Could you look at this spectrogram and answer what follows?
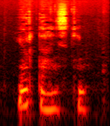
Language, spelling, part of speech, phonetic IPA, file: Polish, jordański, adjective, [jɔrˈdãj̃sʲci], LL-Q809 (pol)-jordański.wav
